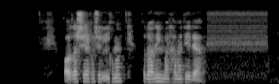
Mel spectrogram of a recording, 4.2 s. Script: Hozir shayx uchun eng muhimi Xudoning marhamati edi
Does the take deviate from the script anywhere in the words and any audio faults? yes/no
yes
